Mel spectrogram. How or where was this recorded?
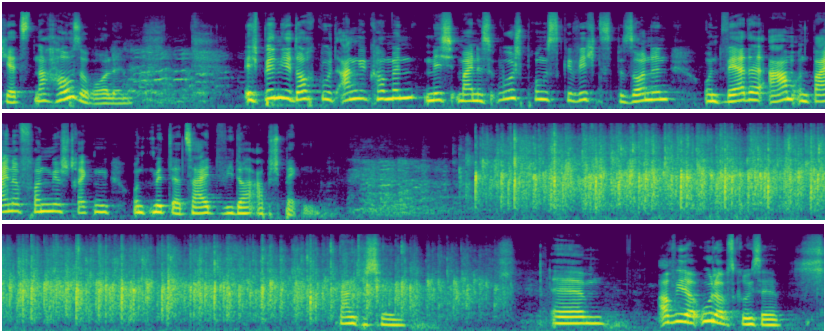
live audience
